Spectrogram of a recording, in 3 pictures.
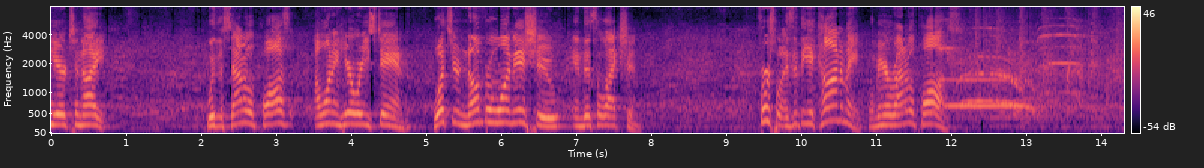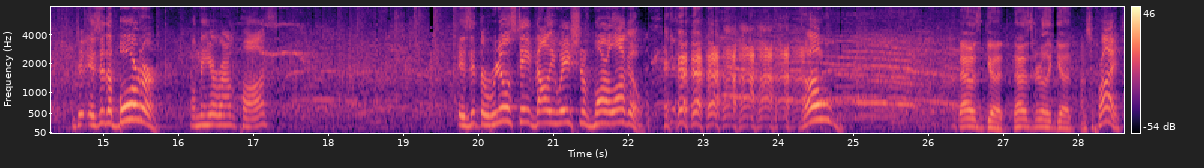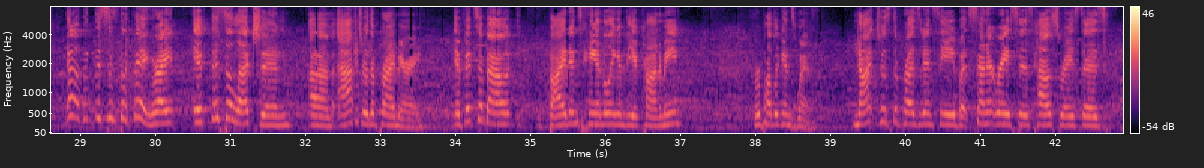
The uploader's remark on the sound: LIVE! From Washington, DC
